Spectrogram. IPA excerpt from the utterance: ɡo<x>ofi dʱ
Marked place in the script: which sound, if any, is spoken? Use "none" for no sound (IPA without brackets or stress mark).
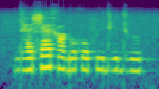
x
